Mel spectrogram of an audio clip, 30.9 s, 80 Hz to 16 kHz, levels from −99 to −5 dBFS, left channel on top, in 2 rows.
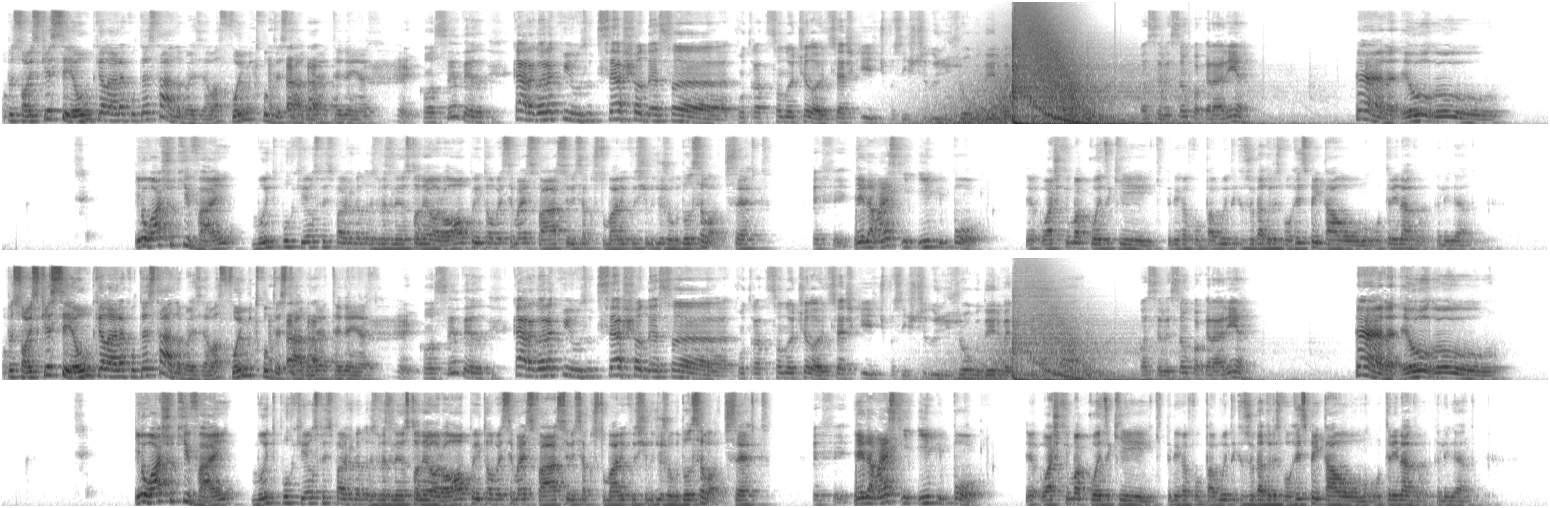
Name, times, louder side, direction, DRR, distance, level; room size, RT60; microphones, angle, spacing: voice 1, 0.0-3.8 13.5-15.0 16.8-23.1 24.0-25.3 25.7-30.2, right 5 dB, 65° right, 0.5 m, -34 dB
voice 2, 2.4-3.4 3.7-10.9 11.4-12.5 16.2-16.3 23.6-24.0, right 1 dB, 5° right, 0.5 m, -40 dB
sound 1, 8.9-13.2, left 7 dB, 75° left, 0.3 m, -32 dB
7.8 x 4.9 x 4.1 m
head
